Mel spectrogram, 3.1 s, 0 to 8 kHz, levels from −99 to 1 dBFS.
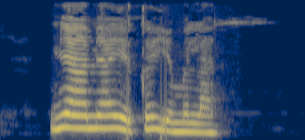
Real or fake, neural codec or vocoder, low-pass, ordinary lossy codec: real; none; 7.2 kHz; AAC, 48 kbps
